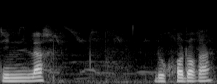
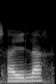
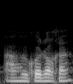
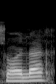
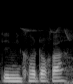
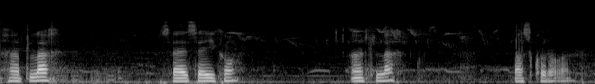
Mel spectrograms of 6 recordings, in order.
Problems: none marked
